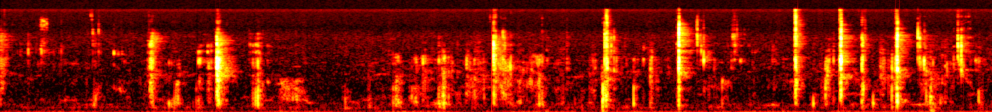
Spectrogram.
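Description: A person chewing close to the microphone: irregular wet clicks and smacks, several a second, with a few sharper crunches standing out.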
